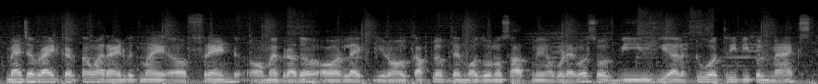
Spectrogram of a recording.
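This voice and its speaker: A man's voice: on the low side, flat delivery, takes it slowly, hardly any pauses, faint music behind. A man with an Indian accent gives a casual, informal product review, explaining things to viewers and switching between two languages. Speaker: motorcycle gear reviewer. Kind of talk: casual product review, mixing Hindi and English.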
